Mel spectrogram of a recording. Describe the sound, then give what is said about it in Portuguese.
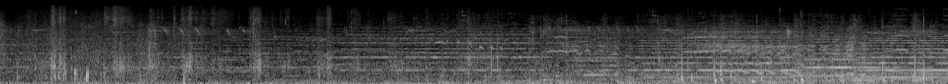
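Several horses whinny with high, wavering calls while hooves clip-clop in an uneven, busy rhythm, the sounds layered and fairly loud throughout without any talking. “Eu vou tentar sabotar os cavalos do xerife e dos seus ajudantes.”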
